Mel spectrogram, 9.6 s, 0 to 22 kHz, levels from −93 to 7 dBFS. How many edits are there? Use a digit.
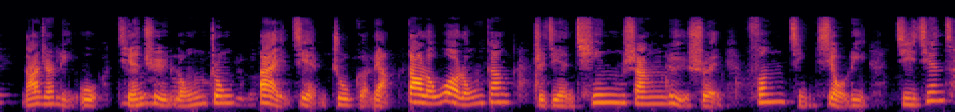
1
